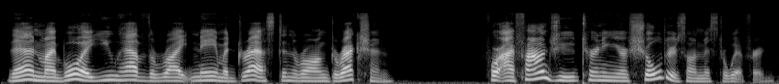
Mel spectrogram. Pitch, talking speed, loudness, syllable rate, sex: 180 Hz, 175 wpm, -18 LUFS, 4.4 syllables/s, female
